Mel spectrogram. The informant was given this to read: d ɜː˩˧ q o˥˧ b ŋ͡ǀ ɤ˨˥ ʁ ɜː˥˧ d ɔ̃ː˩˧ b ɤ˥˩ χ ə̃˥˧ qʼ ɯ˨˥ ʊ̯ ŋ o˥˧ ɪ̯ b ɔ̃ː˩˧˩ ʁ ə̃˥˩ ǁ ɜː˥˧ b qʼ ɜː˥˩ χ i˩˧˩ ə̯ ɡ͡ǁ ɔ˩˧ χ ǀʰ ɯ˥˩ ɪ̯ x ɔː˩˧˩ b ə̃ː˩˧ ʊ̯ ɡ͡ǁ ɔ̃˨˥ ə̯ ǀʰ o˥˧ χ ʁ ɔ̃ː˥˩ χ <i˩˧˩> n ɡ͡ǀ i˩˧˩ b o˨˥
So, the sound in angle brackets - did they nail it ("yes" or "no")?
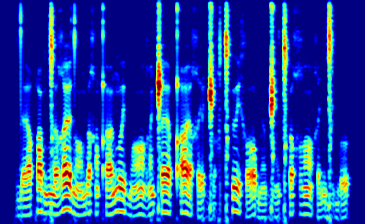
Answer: yes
